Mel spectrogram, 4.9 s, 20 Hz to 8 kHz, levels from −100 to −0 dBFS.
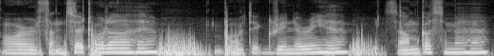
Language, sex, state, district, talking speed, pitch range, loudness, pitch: Hindi, male, Arunachal Pradesh, Lower Dibang Valley, 160 wpm, 130-160 Hz, -18 LUFS, 145 Hz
